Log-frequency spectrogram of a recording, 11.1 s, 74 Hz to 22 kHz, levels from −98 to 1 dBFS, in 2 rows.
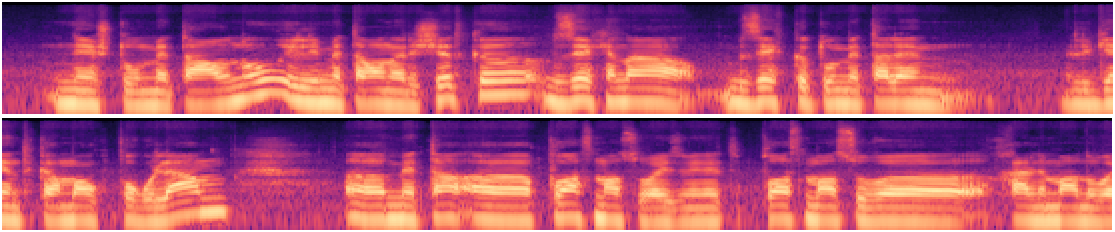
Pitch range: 130-160 Hz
